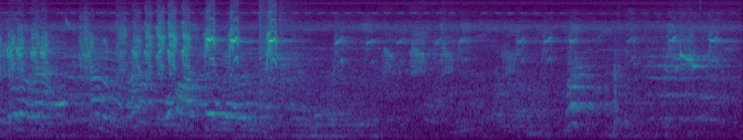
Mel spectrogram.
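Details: Baya weavers building nests and attracting females give a busy, high-pitched chatter of wheezy chirps and sharp ticks, loudest at first, then thinning to scattered chirps.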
